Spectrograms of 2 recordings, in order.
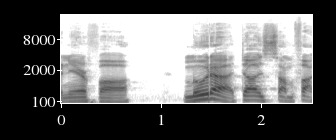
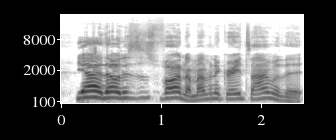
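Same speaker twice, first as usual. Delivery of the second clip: forced, insincere fake cheer, pitched up; 7 semitones higher than usual. Commentating on a wrestling match, sounding insincere, like lying about a party. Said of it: "sounded like somebody who's lying about a party".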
